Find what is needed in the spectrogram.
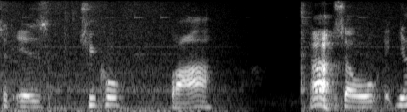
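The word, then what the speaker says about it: Tycho Brahe: and purposes they pronounce the way to properly pronounce it is chiku bra so you're not far off think Rose wait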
